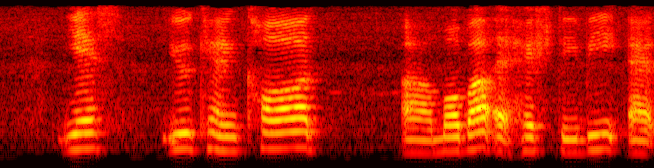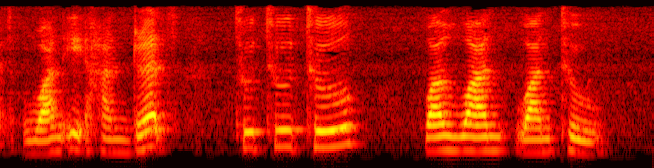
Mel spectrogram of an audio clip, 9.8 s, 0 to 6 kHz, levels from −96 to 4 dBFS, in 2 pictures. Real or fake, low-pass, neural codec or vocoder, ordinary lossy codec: real; 5.4 kHz; none; MP3, 32 kbps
